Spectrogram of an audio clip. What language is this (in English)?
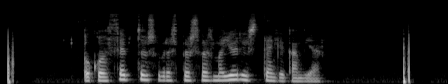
Galician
